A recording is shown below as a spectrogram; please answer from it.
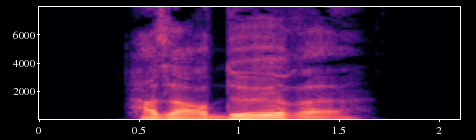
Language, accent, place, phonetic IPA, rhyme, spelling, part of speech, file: German, Germany, Berlin, [hazaʁˈdøːʁə], -øːʁə, Hasardeure, noun, De-Hasardeure.ogg
- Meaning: nominative/accusative/genitive plural of Hasardeur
